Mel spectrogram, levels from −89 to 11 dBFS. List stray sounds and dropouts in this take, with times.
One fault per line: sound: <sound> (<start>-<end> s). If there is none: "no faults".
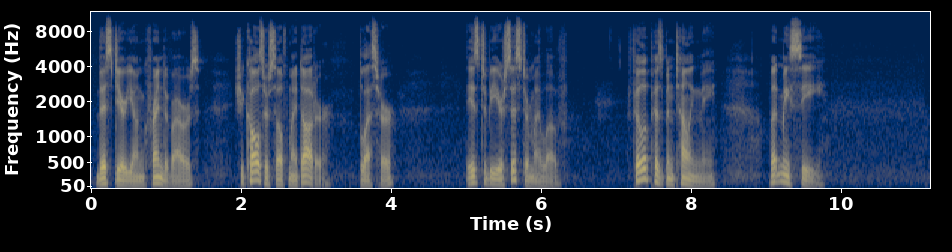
no faults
